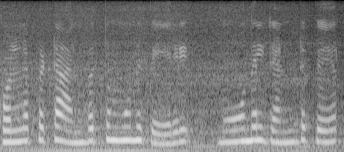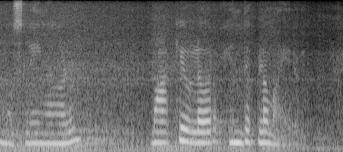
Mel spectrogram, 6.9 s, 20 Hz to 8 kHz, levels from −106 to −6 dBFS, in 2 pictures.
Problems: low volume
